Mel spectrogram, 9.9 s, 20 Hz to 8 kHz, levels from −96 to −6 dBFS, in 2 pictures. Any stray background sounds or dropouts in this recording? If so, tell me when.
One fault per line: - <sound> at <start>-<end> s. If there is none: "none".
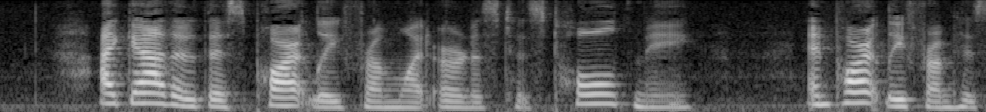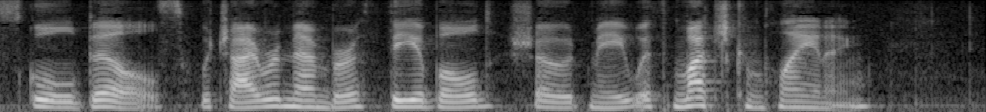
none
